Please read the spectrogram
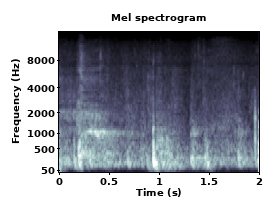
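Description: Audience members getting up from their seats and walking out of a meeting chamber: shuffling, bags and clothing rustling, and a few soft knocks, over quiet room noise.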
